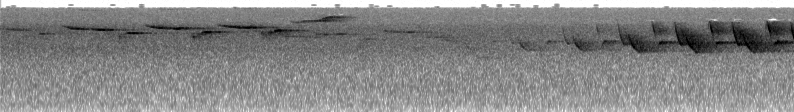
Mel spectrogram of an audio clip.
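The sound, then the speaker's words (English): A Blackburnian warbler sings near hemlock trees, giving very high, thin notes. Faint scattered notes come first, then a louder rapid high series near the end, all over a soft background hiss. “might have heard a second Blackburnian.”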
